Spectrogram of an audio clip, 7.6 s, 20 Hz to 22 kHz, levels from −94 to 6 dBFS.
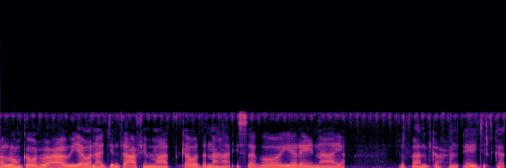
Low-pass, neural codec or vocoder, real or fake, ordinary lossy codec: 7.2 kHz; codec, 16 kHz, 4 kbps, FunCodec, trained on Chinese and English, 50 frames a second; fake; none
